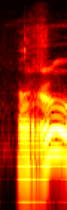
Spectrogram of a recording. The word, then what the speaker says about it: ऋ: ऋ हमारे गुजरात में इसका उच्चारण रू होता है।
